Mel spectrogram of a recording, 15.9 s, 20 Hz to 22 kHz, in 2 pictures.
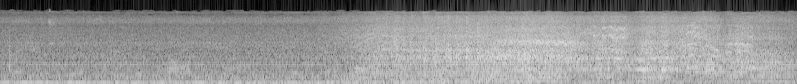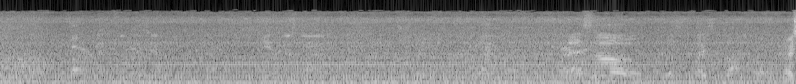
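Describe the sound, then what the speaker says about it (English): An LS1 Chevrolet Camaro drag races, its engine roaring up loudly around the middle before fading into the distance, while people talk nearby. "No, that's Jason's Camaro in Kent."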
